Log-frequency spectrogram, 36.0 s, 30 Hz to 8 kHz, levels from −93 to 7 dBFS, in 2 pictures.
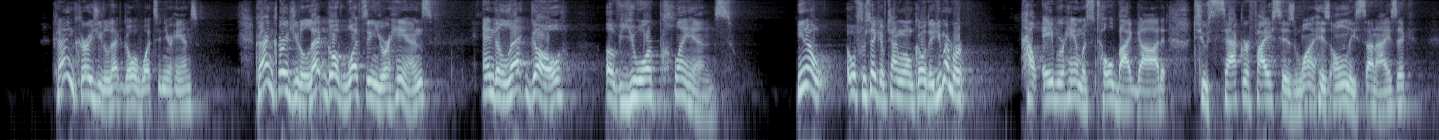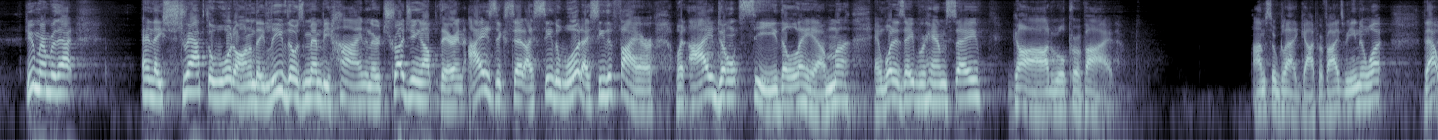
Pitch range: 120-165 Hz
